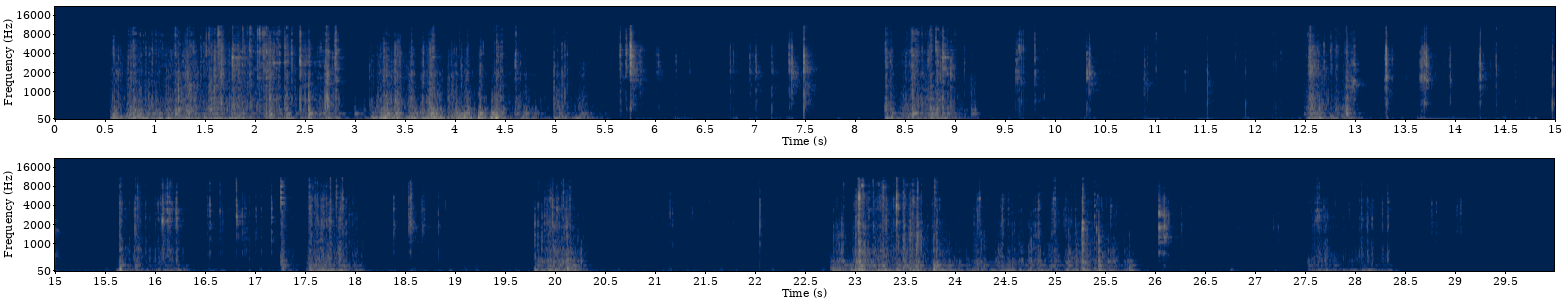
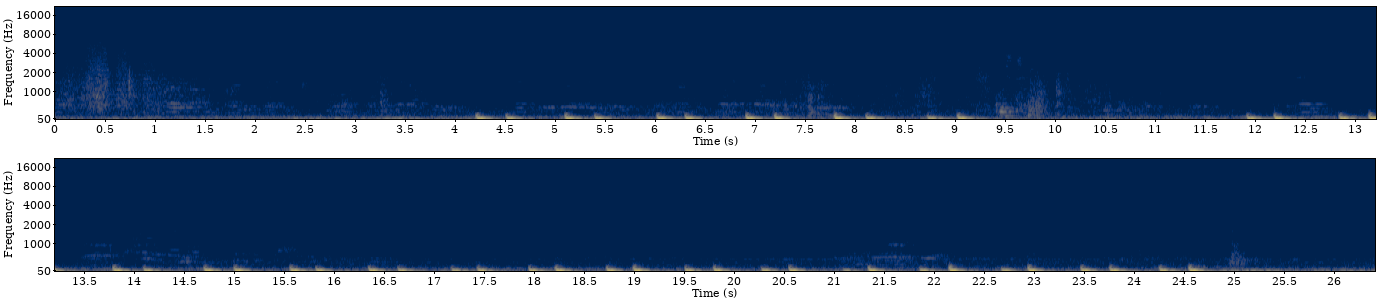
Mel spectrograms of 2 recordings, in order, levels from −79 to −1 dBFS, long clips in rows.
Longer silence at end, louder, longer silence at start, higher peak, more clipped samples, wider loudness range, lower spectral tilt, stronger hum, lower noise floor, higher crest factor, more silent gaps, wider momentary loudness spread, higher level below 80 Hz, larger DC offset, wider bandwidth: first, 1.6 s vs 0 s; second, -44 LUFS vs -36 LUFS; about the same, 0.55 s vs 0.5 s; about the same, -12 dBFS vs -14 dBFS; neither; first, 11 LU vs 6 LU; second, -2.5 dB/octave vs -9 dB/octave; neither; first, -83 dBFS vs -57 dBFS; first, 34 dB vs 16 dB; neither; about the same, 22 LU vs 21 LU; second, -52 dBFS vs -32 dBFS; neither; first, 11.5 kHz vs 1.4 kHz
